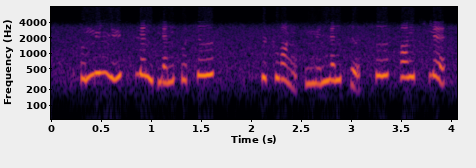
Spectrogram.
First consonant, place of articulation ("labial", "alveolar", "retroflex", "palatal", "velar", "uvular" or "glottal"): labial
